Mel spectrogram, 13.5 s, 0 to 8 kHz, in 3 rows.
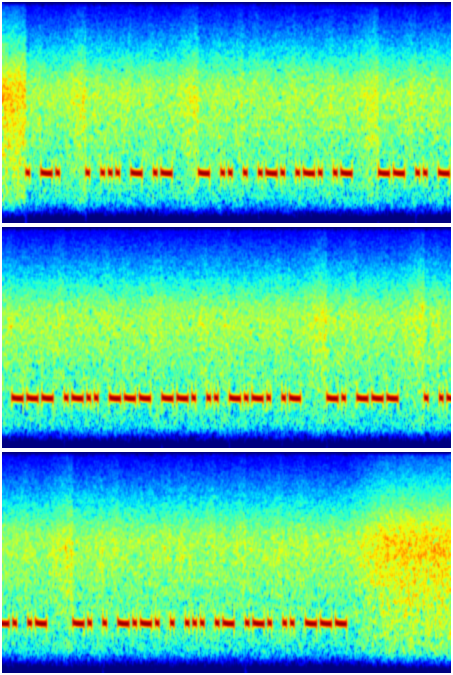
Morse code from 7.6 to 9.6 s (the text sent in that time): NO ERA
